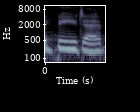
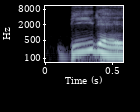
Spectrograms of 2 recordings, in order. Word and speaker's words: bidet: But I'd say bidet, by the way. Bidet is... how you say it crazy. Around the world, yeah. Yeah. B-day sounds like it's your birthday.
